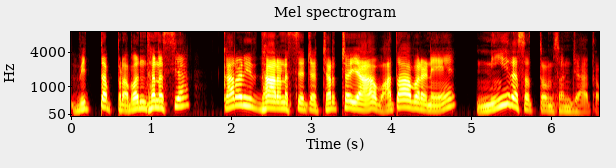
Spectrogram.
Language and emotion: Sanskrit, disgusted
